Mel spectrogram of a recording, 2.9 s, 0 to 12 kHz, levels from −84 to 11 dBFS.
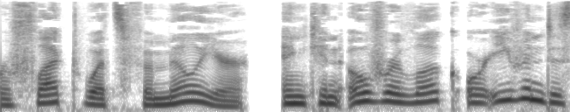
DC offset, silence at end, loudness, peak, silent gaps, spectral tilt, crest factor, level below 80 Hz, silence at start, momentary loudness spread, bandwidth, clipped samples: under 0.1%; 0 s; -18 LUFS; -6 dBFS; none; -6.5 dB/octave; 12 dB; -54 dBFS; 0 s; 4 LU; 12 kHz; under 0.1%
